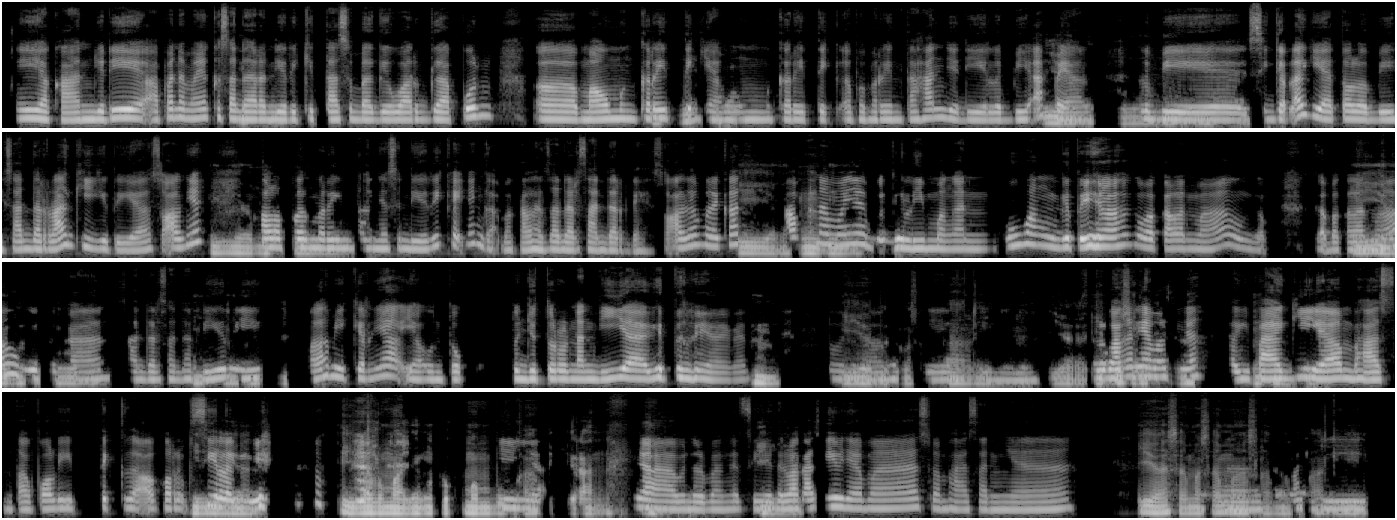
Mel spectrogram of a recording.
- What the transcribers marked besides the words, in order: other background noise; laughing while speaking: "ya"; laughing while speaking: "gitu"; distorted speech; chuckle
- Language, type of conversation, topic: Indonesian, unstructured, Apa pendapatmu tentang korupsi di pemerintahan?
